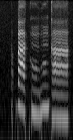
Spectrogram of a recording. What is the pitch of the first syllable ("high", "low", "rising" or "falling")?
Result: falling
